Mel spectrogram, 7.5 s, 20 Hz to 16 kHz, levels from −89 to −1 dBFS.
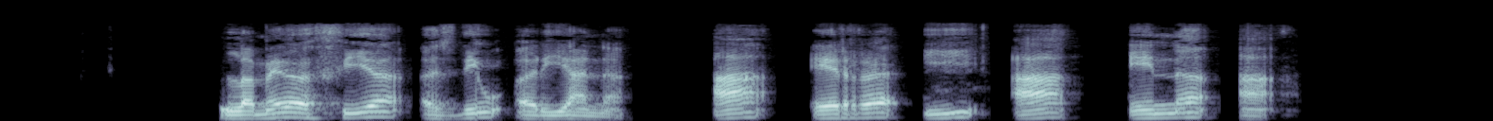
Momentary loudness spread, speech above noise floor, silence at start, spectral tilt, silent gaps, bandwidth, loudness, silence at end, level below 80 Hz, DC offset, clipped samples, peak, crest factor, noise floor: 8 LU; over 70 dB; 1.1 s; -5 dB/octave; 3.18-3.57 s, 3.90-4.06 s, 4.57-4.62 s, 4.97-5.06 s, 5.43-5.64 s, 6.12-6.20 s; 8 kHz; -20 LUFS; 1.1 s; -62 dBFS; under 0.1%; under 0.1%; -2 dBFS; 20 dB; under -90 dBFS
